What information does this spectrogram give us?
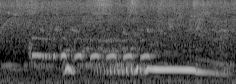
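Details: Local zebra dove lure call meant to set other doves calling: a short hooked coo, then a fast rolling trill and a long gliding note that slowly falls, with a row of brighter higher chirps overhead.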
